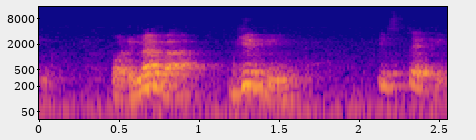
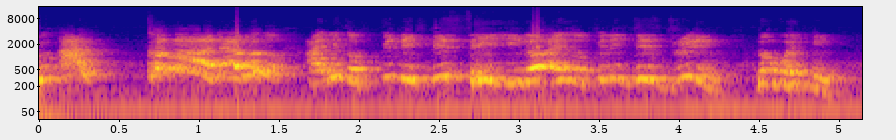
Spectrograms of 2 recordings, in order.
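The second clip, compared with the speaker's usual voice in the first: high, loud protest at being woken from a dream; annoyed at being woken; 10 semitones higher, 6 dB louder than usual. Retold or imitated. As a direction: whine loudly, don't let them wake you. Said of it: "I hate when people wake me up".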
